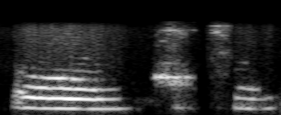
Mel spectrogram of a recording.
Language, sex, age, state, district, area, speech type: Bengali, female, 18-30, West Bengal, Alipurduar, rural, conversation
